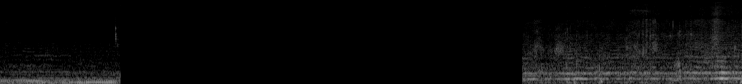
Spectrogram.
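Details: Honey bees around a bait hive box for catching wild colonies: a continuous droning hum of many wings, cut off by a few seconds of total silence before the buzzing resumes louder.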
